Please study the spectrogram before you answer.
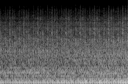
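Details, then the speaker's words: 1947 Chevrolet 3100 pickup, original 216 inline-six, 12-volt conversion with new alternator: steady even idle with faint lifter tick and small squeak, maybe belt or humidity; healthy original engine. "But you can just hear the lifters in there. It's just nice and healthy. That's a 216."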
